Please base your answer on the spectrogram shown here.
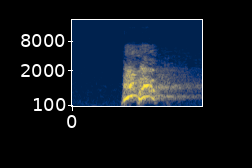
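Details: A single loud, ringing bark from a Rhodesian Ridgeback guarding its territory, a sharp double-peaked onset trailing off into a fading echo.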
